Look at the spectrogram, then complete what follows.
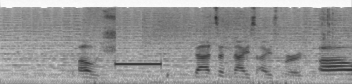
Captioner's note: gasps; beep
